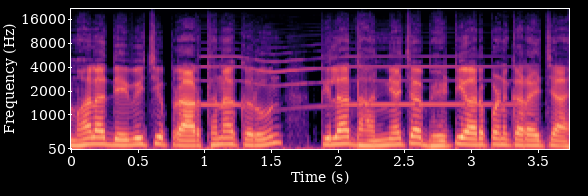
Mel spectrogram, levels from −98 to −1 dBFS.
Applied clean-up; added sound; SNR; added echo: none; Wind instrument, woodwind instrument; 20 dB; none.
